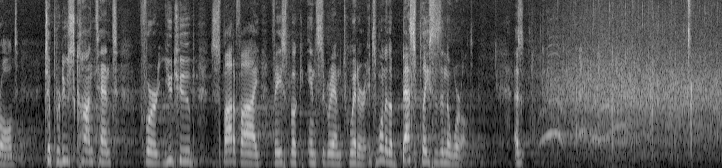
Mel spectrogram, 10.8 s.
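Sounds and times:
speech: 0:00.0 - 0:08.1
audience clapping: 0:07.9 - 0:10.8.

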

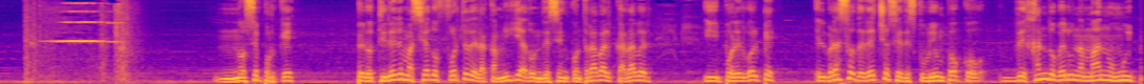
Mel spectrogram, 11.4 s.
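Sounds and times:
rusty metal door creaking open: 0:00.2 - 0:01.6
speech: 0:02.2 - 0:11.4.

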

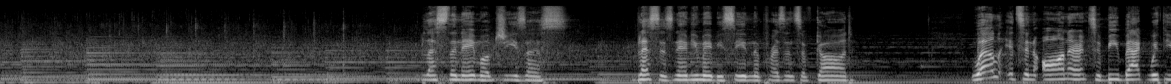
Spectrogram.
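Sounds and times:
audience applauding: 0:00.0 - 0:08.1
organ or keyboard chords: 0:00.0 - 0:10.5
speech: 0:04.2 - 0:05.7, 0:06.4 - 0:08.6, 0:09.7 - 0:11.6.

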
